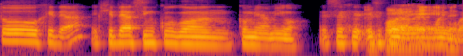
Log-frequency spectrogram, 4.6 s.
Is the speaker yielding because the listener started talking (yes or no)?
no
